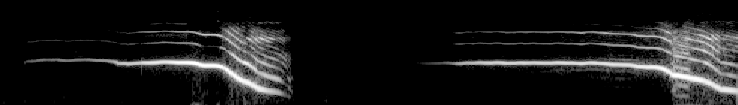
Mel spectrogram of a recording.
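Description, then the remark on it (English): Two drawn-out, nasal cow elk regathering calls made with a call, the come-back call of a cow that has become separated, each holding a steady high whine before breaking and sliding downward into a raspy finish. There is a short silence between them, and no talking. “So now when you're practicing that sound, which is a kind of a regathering sound or come back over this way, you're getting too far.”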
